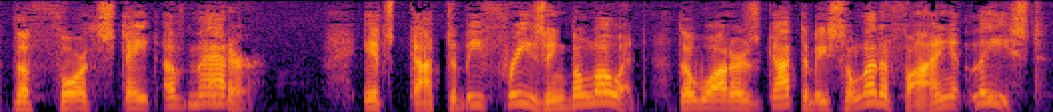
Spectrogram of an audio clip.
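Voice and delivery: high, eager rush of realization; excited squeal. A narrator's reading. Anakin explaining the freezing planet to crew, high squeal. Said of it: "Anakin squealed".

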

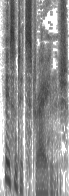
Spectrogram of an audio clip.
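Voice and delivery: slow, soft musing. A narrator's reading. Father Michael watches the birds, quiet slow musing. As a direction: wonder aloud, lightly voiced and unhurried. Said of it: "Father Michael mused".

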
